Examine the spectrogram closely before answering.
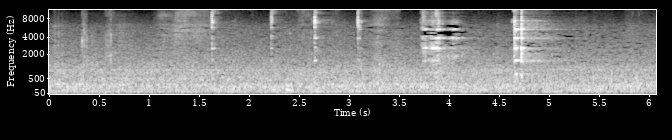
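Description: Light clinks and taps of tableware against a ceramic bowl, about six scattered over a few seconds, the two loudest near the middle with a brief ring, over a steady background hiss.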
